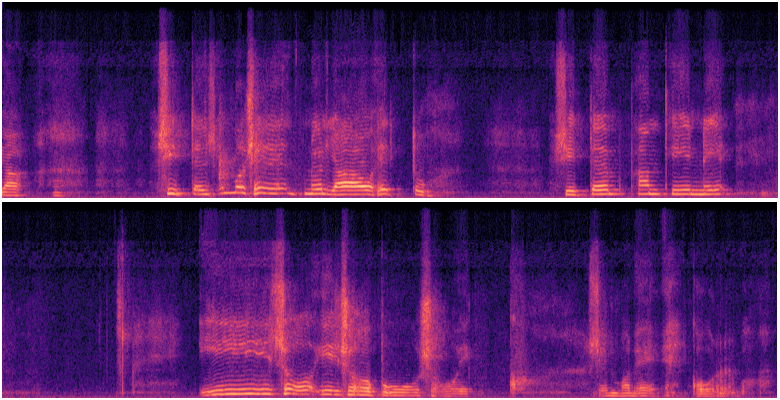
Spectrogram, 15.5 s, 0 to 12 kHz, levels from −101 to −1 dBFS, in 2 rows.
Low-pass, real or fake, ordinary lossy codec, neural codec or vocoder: 10.8 kHz; fake; Opus, 16 kbps; vocoder, 44.1 kHz, 128 mel bands, Pupu-Vocoder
